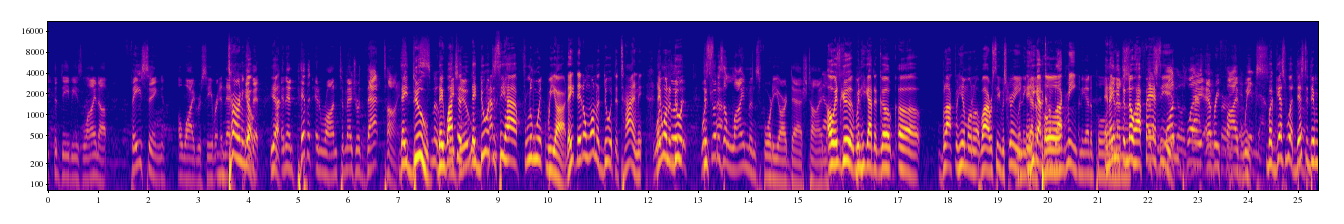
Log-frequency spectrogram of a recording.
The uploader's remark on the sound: RECORDED LIVE at DC PRIME STEAKS in Ashburn VA.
